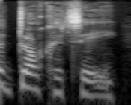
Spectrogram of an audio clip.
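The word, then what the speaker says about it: Docherty: have your full name please yes it's dougherty i'll spell that for you it's d-o-c-h-e-r-t-y thank you and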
